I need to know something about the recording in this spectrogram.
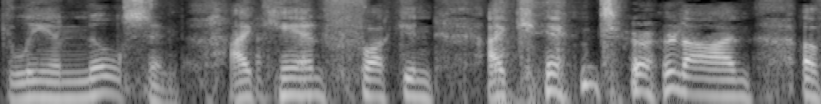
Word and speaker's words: Neeson: Liam Neeson is up there already. Why, what's his name? Neil. It's Neeson.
